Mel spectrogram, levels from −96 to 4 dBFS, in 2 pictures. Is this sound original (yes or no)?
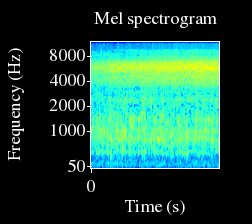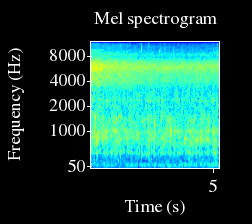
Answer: no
